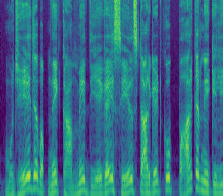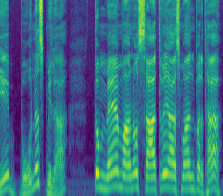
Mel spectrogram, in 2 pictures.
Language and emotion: Hindi, happy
